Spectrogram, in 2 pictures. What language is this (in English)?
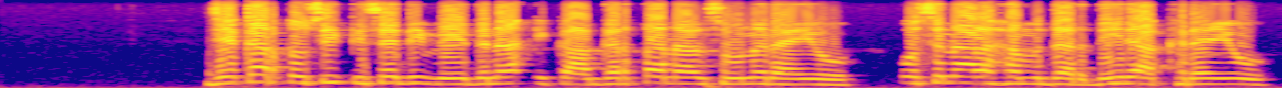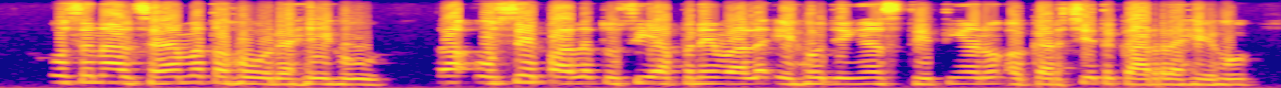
Punjabi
